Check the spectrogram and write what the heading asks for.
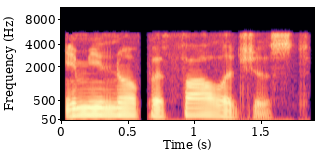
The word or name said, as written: immunopathologist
